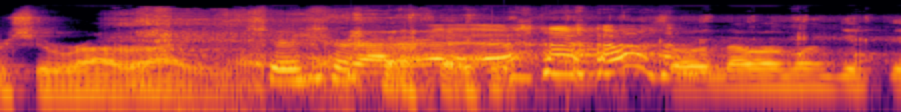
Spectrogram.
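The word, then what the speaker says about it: Sharia: yan sa law school ang pronounciation daw diyan sa sir shari ay hindi sir shari kundi Sir sharay Sir Shar so nababanggit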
